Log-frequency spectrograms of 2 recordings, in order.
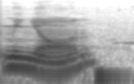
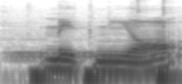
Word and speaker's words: mignon: Because, I mean, if I really cared about learning, I would have discovered that the G and N together are basically the same sound as the ñ in Spanish, a sound which I'm already familiar with, so I would have not struggled pronouncing it.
